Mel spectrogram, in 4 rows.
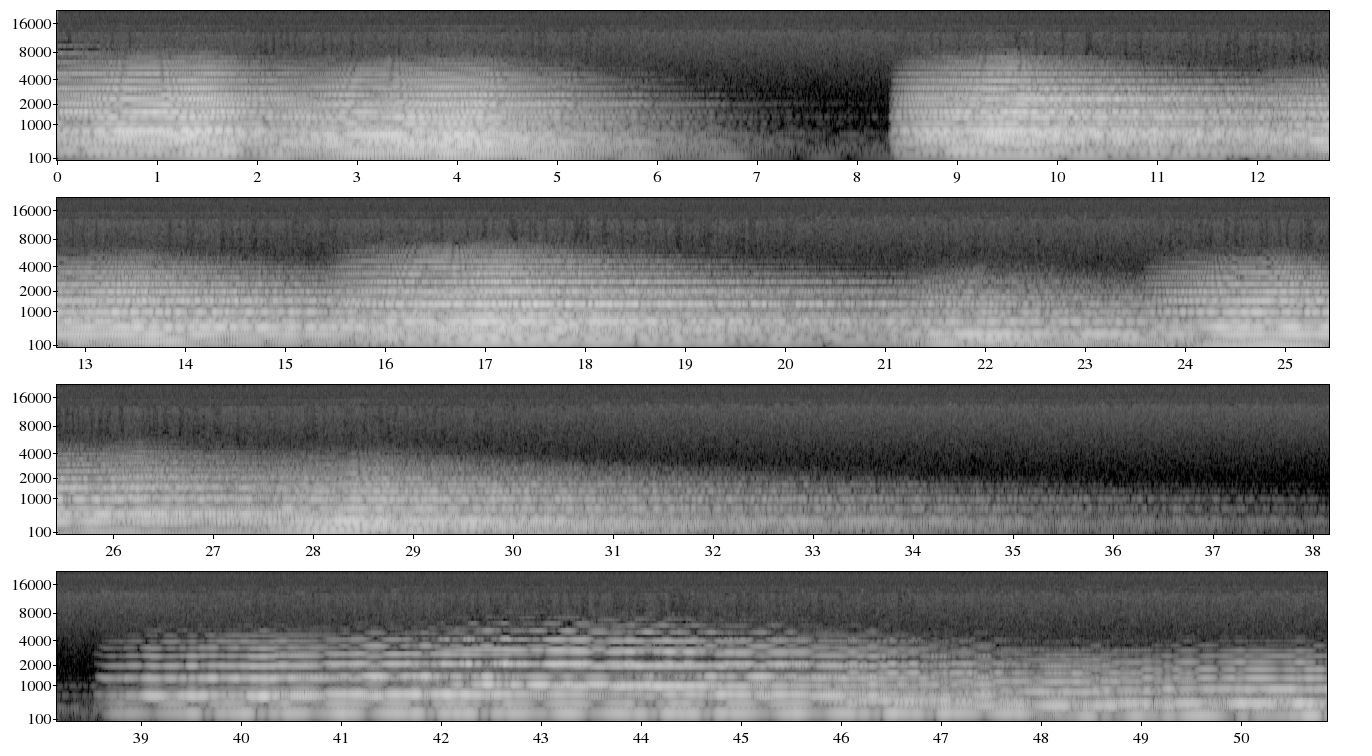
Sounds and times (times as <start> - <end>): Music: 0.0 - 50.8.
